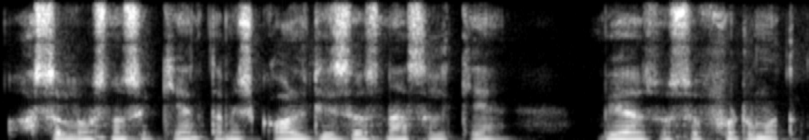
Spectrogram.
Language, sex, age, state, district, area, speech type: Kashmiri, male, 30-45, Jammu and Kashmir, Pulwama, rural, spontaneous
